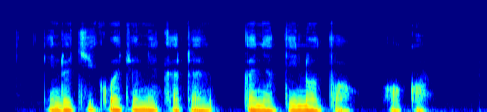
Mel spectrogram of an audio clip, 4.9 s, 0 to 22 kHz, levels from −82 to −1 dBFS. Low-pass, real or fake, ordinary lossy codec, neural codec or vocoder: 9.9 kHz; real; none; none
